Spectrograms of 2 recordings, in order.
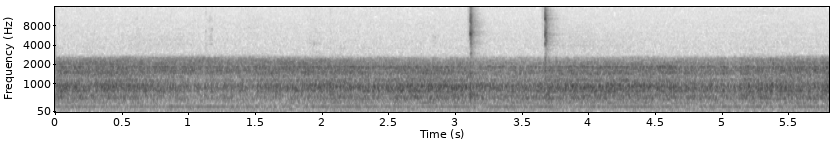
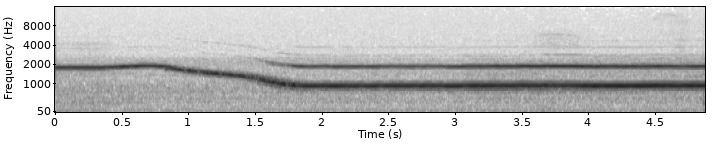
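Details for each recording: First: ICOM IC-751A ham transceiver after the PLL adjustment, with an RF generator signal injected near the antenna input at 11 MHz. No clean tone comes through, only harsh hissing mush with a faint low hum; the audio is still distorted, so the fault is not the PLL adjustment. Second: ICOM IC-751A transceiver after PLL trimmer replacement and readjustment: a generator signal near 23 MHz gives a pure whistle-like tone that glides down, then holds dead steady. The PLL is locked and stable, where before there was only ratty noise.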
